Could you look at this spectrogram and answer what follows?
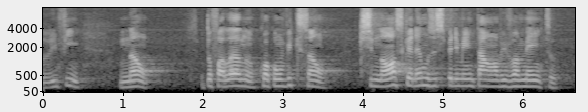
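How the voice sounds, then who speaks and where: A man talks at a moderate pace in a high pitch. Audible room echo surrounds his voice. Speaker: lay preacher. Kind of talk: sermon. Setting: church.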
